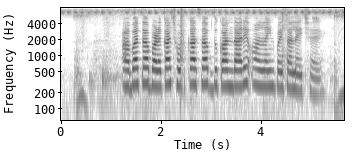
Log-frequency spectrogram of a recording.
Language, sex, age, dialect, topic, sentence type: Maithili, female, 46-50, Angika, banking, statement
